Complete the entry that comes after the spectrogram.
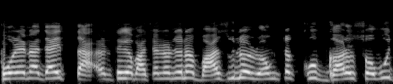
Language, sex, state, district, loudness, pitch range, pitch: Bengali, male, West Bengal, Malda, -13 LUFS, 250-285 Hz, 275 Hz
